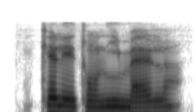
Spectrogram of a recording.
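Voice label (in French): "Quel est ton email", French; grammaire; questions pour faire connaissance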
